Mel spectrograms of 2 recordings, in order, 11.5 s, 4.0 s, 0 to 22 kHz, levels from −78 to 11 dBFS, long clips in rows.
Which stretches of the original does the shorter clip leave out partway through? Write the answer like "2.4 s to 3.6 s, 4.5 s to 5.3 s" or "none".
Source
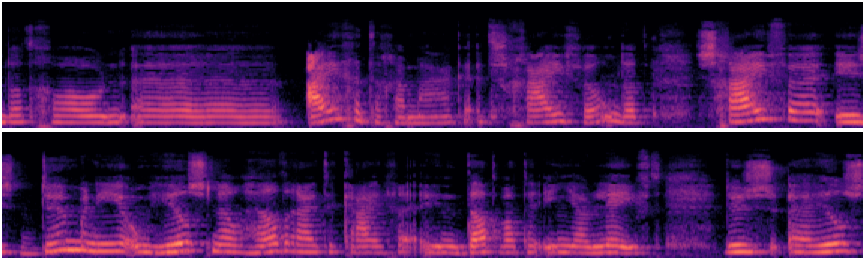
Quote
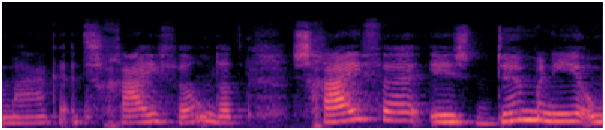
none

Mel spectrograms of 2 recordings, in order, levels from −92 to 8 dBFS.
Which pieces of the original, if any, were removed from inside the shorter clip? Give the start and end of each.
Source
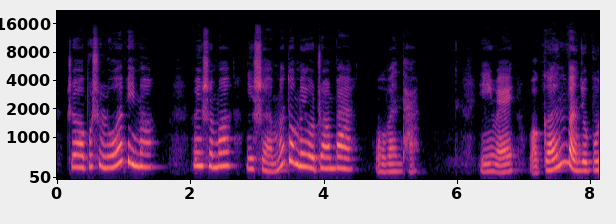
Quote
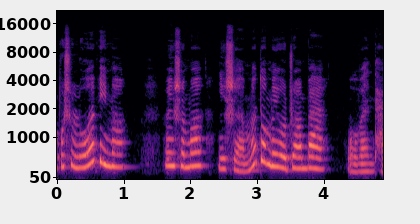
none

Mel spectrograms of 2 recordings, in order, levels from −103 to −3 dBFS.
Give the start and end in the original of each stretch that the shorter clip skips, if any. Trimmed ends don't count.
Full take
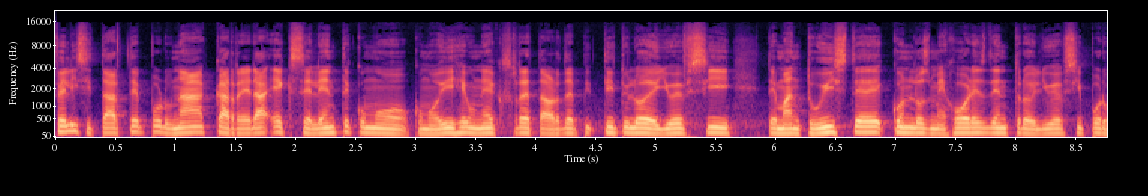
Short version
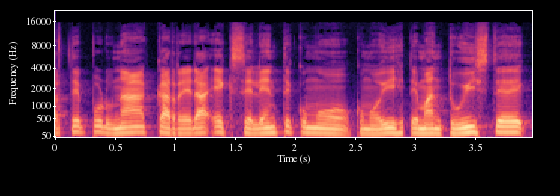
3.4 s to 5.9 s

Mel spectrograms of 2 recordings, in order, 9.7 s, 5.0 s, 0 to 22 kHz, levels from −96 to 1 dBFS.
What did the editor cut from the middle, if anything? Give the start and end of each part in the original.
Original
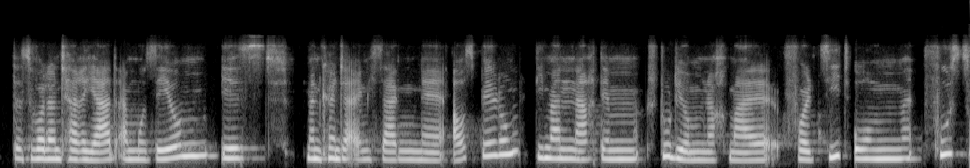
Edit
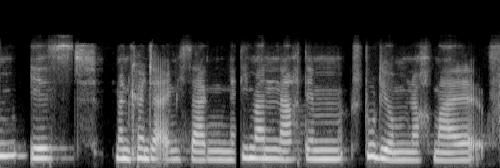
4.2 s to 5.3 s

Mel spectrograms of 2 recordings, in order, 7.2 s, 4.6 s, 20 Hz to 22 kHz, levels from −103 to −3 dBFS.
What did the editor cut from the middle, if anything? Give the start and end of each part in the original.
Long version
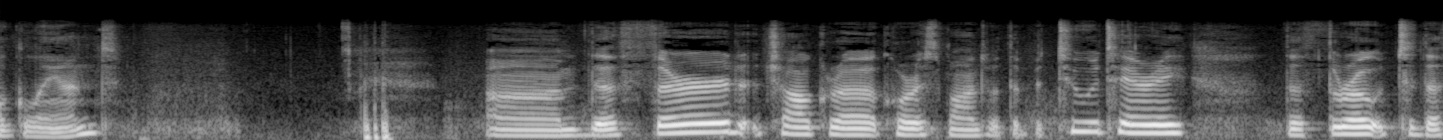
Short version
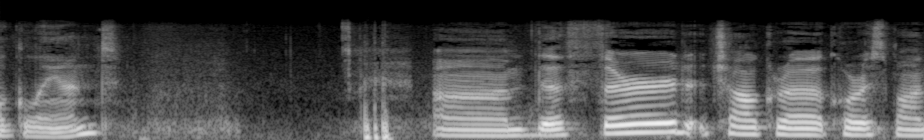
2.0 s to 2.3 s

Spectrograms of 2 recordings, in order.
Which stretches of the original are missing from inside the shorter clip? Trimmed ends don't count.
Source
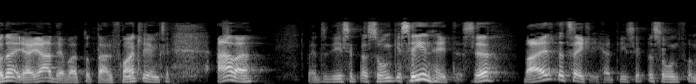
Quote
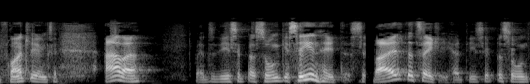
4.7 s to 5.1 s

